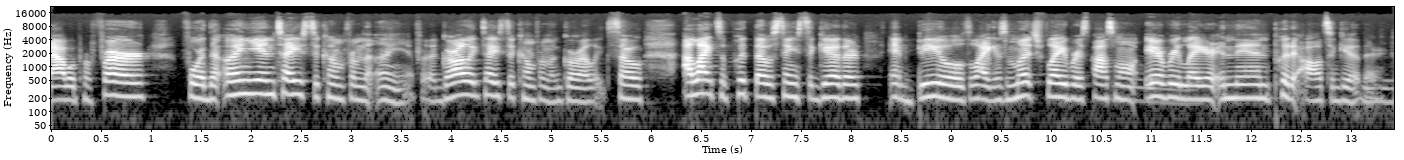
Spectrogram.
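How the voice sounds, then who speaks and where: With an Alabama accent, a woman talks at a moderate pace and medium pitch, her intonation fairly even, on a very clean recording with a silent background. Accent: Southern US, Alabama. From Mobile, Alabama (US South). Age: 30s. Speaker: attorney. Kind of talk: casual interview.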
